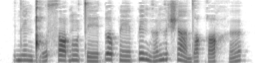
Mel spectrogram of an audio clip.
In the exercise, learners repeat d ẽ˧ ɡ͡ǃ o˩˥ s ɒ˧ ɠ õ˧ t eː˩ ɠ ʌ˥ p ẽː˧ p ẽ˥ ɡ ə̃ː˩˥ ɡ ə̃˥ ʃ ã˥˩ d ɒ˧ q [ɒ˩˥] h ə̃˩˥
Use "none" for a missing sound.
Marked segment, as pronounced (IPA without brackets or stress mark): ɒ˩˥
